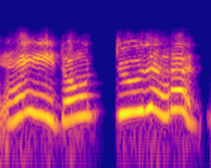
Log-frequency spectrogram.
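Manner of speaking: sudden high, loud, slow yell; shouting. Real, not acted. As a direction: call out sharply to stop him. Yelling at Martin on camera.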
